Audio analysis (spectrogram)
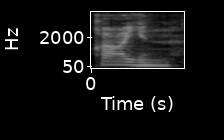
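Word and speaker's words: קַיִן: So for that reason, this example in Tiberian would be pronounced qayin.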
